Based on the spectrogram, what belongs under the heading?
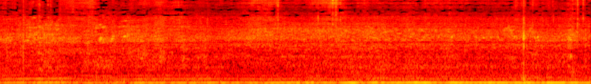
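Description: Off-road vehicle engine running with a steady low rumble.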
